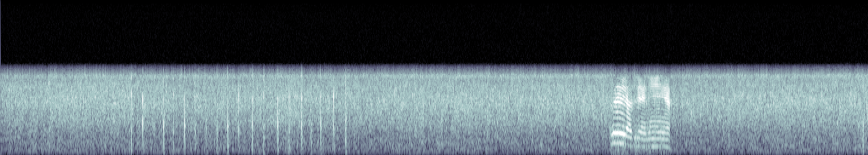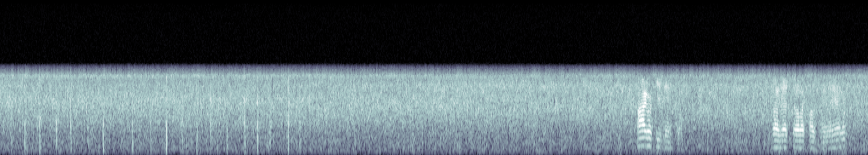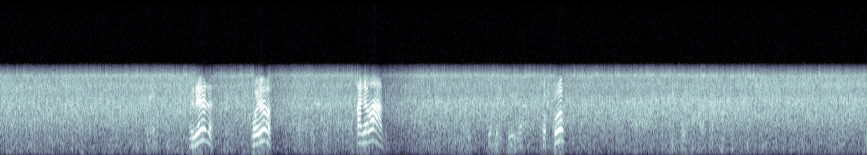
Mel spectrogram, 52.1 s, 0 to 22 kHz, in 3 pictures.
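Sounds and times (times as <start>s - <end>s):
waterfall rushing: 0.0s - 52.0s
sharp irregular ticks: 2.6s - 7.1s.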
